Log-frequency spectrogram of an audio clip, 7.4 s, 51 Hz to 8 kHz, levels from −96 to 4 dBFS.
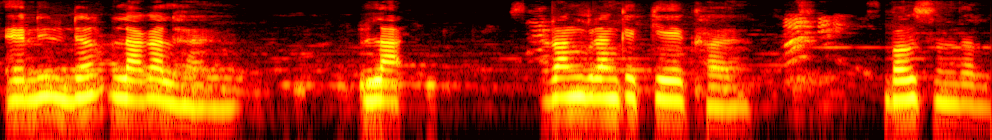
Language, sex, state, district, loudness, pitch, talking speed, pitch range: Hindi, female, Bihar, Sitamarhi, -18 LUFS, 230 Hz, 95 wpm, 210-320 Hz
